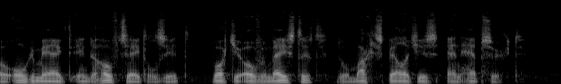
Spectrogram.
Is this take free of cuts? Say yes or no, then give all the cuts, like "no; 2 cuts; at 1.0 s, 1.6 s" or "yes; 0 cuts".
yes; 0 cuts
